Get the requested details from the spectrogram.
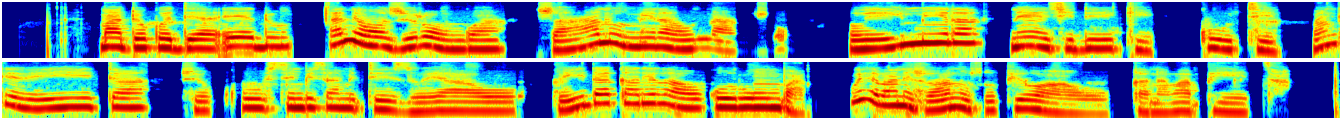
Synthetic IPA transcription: madʱo̞ko̞dʱejaʔe̞ɗu | ane̞wo̞ʐiro̞ŋɡwa | ʐ̥aːno̞miɾawo̞naːʐo̞̰ | ʋe̞imira | ne̞et͡ʃiɗiki | kutʰi | ʋaŋɡe̞ʋe̞ita | ʐ̥e̞kʰusimbisamitezo̞jaːwo̞ | ʋe̞iɗakaɾirawo̞kuɾumba | uje̞ʋane̞ʐaːno̞zo̞piwawo̞kanaʋapeːt͡sḁ

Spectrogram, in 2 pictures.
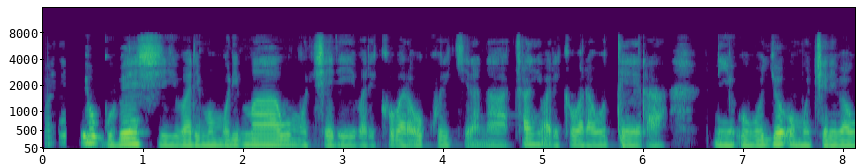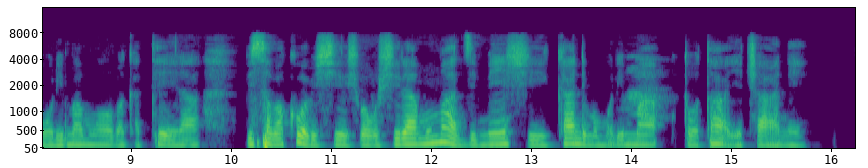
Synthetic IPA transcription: aβaɲeβihuɡuβe̞ːnʃiβaɾimumuɾimawumut͡ʃe̞ɾiβaɾikʰo̞βaɾa̰wukuɾikʰiɾa̰nat͡ʃaːŋhe̞βa̰ɾikʰo̞βaɾawutʰe̞ːɾa | niʔuβuɾɟo̞ʔumut͡ʃe̞ɾiβawuɾimamŋo̞βaɡatʰe̞ːɾa | βisaβakʰoβaβiʃiʃβaβuʃiɾamumaːzime̞ːnʃikʰaːndimumuɾimautoːtaha̰jet͡ʃa̰ːne̞

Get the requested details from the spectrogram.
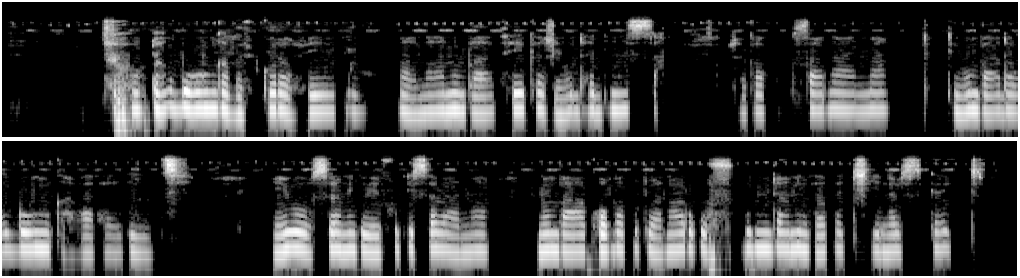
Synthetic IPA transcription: tʰuouɗakuɓoŋɡamuʐiko̞ɾaʐe̞ɗu | ʋanaːno̞mbaːp͡fe̞kaʐino̞ɗaɗisḁ | ʐ̥aka | fanana | tʰino̞mbaːɗakuɓo̞ŋɡaʋarajirid͡zi̥ | neiʋo̞seʋane̞ŋɡeʋeifundisaʋana | ano̞mbaːkʰombakutiʋanaʋarikufundaːne̞ŋɡeakat͡ʃenaʐisi̥ŋɡaiti̥

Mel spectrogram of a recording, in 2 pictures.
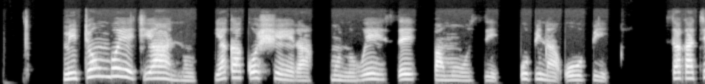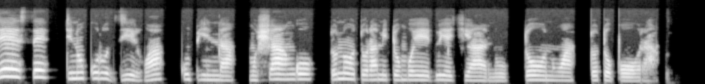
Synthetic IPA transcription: mito̞mbo̞je̞t͡ʃian̤u | jakako̞ʃe̞ra | mun̤uwe̞se̞ | pamuzi | upinaʔuːp̚i | sakate̞se̞ | tino̞kurud͡zirwa | kupinda | muʃaŋɡo̞ | tono̞to̞ɾamito̞mbo̞je̞ɗuje̞t͡ʃian̤u | to̞nwa | to̞to̞poːra

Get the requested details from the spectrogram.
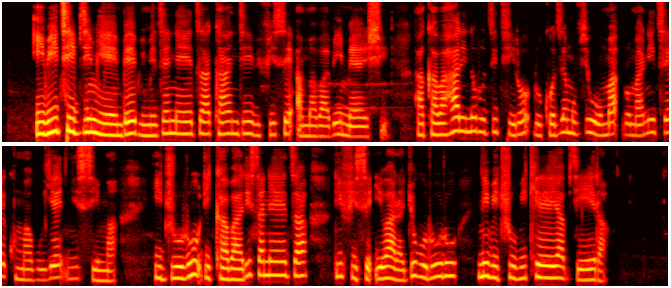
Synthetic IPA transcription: iβitivjimɲe̞ːmbe̞βime̞ze̞ne̞ːzakaːndiβifise̞ʔamaβaβime̞ːnʃḭ | hakaβaɦaɾinuɾuzitʰiɾo̞ɾuko̞ze̞muvjuːmaɾumanit͡se̞kʰumaβuje̞nisima | id͡ʒuɾuɾikʰaβaɾisane̞ːza | ɾifise̞ʔiβaɾaɾɟuβuɾuɾu | niβit͡ʃuβikʰe̞javje̞ːɾa

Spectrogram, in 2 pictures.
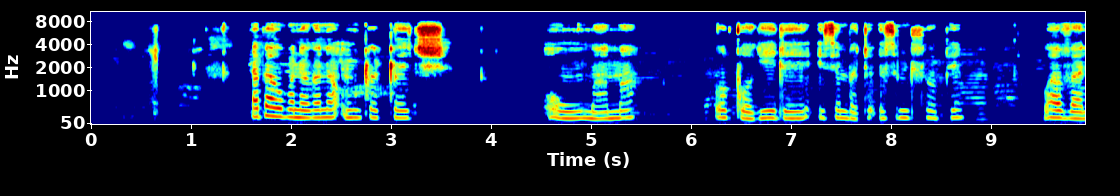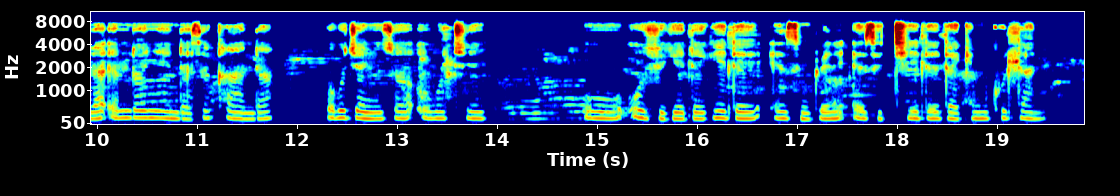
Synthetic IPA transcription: lapʰaɣuβɔnaɣalaʔum̩ǃɛǃet͡ʃʼʰi | oŋumama | ɔɡ͡ǃʱoɣilɛisimbʱatʰɔʔɛsem̩ɬɔpʰɛ | wavalaʔem̩lʼɔɲɛndʱasɛkʰandʱa | oɣut͡ʃʼeŋiswaʔuɣutʰi | uviɣɛleɣilɛezintʼweniʔezitʰilɛlakʰemikʰuɬaːnɛ

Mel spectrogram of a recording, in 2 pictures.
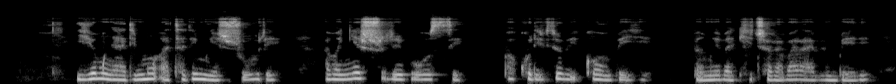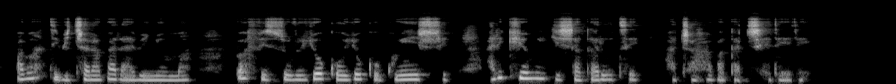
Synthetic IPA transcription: ijo̞mŋaːɾimo̞ʔatʰaɾimŋiːʃuːɾe̞ | aβaɲe̞ʃuːɾeβo̞ːse̞ | βakʰo̞ɾivjo̞βḭɡo̞ːmbe̞je̞ | βamŋe̞βakʰiːt͡ʃaɾaβaɾaβimbe̞ɾe̞ | aβaːndiβit͡ʃaɾaβaɾaβiɲuma | βafisuɾujo̞ɡo̞jo̞ɡo̞ɡwiːnʃiaɾikijo̞mŋiːɡiʃaɡaɾut͡se̞ | hat͡ʃahaβaɡat͡ʃeɾe̞ɾe̞

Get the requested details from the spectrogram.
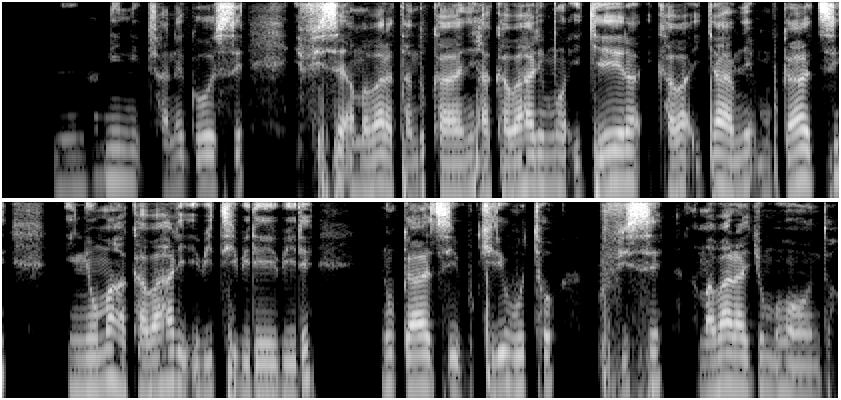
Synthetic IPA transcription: niːŋhaninit͡ʃaːne̞ɡo̞ːse̞ifise̞ʔamaβaɾaːtʰaːndukʰaɲe̞ɦakʰaβaɦaɾimŋo̞̰ʔiɟe̞ːɾaʔikʰaβa̰ʔiɟaːmɲe̞̰mubɡaːt͡siː | ɲumahakʰaβaɦaɾiʔḭβitʰiβiɾe̞βiɾe̞ | nub̚ɡaːt͡siβukʰiɾiβutʰo̞ | βufise̞ | amaβaɾajumuho̞ːndo̞

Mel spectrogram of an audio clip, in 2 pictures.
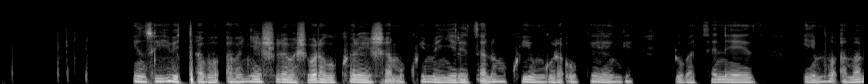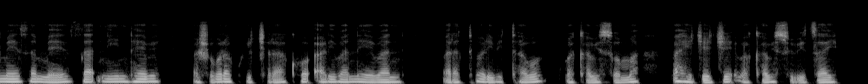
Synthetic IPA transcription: inzujiβitʰaβo̞ʔaβaɲe̞ːʃuːɾeβaʃo̞βo̞ɾaɡukʰo̞ɾe̞ːʃa̰mukwiːme̞ɲe̞ɾe̞z̥ano̞mukwiːjuŋɡuɾa̰ʔub̚ɡ̥e̞ːŋɡe̞ | juβat͡se̞ne̞ːza | iɾimŋo̞ʔamame̞ːzame̞ːz̥anin̥e̞βe̞ | βaʃo̞βo̞ɾakwiːt͡ʃaɾakʰo̞ʔaɾiβane̞ːβane | βa̰ɾatʰo̞ːɾiβitʰaβo̞ | βakʰaβiso̞ma | βaɦe̞d͡ʒe̞d͡ʒe̞βakʰaβisuβḭzajo̞

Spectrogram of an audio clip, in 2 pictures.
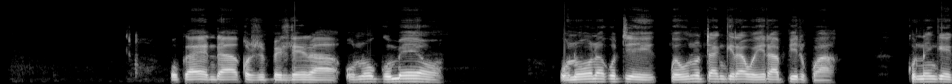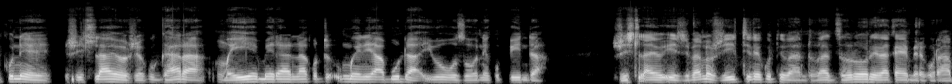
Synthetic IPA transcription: ukae̞ndakuʐibʱe̞ɮe̞ɾauno̞ɡʱume̞ːo | uno̞ːnakutikweuno̞taŋɡiɾaweiɾapirwa | kune̞ŋɡe̞kune̞ʐiɬajo̞ʐe̞kuɡʱaɾamwe̞ije̞me̞ɾanakutiṵmwe̞niaɓuɗaiwo̞uzo̞ːne̞kupiːnda | ʐ̥iɬa̰jo̞iʐiʋano̞ʐiːtiɾekutiʋantʰuʋad͡zo̞ɾo̞ɾeʋakae̞me̞ɾakuɾaːpḁ

